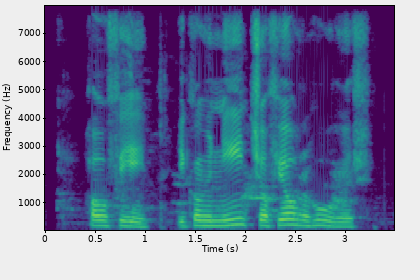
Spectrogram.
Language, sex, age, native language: Icelandic, male, 13, Icelandic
